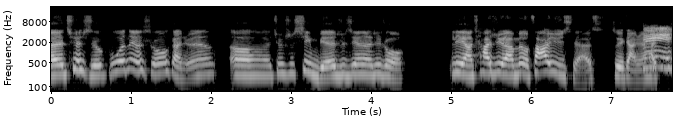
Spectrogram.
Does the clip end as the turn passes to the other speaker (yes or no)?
yes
